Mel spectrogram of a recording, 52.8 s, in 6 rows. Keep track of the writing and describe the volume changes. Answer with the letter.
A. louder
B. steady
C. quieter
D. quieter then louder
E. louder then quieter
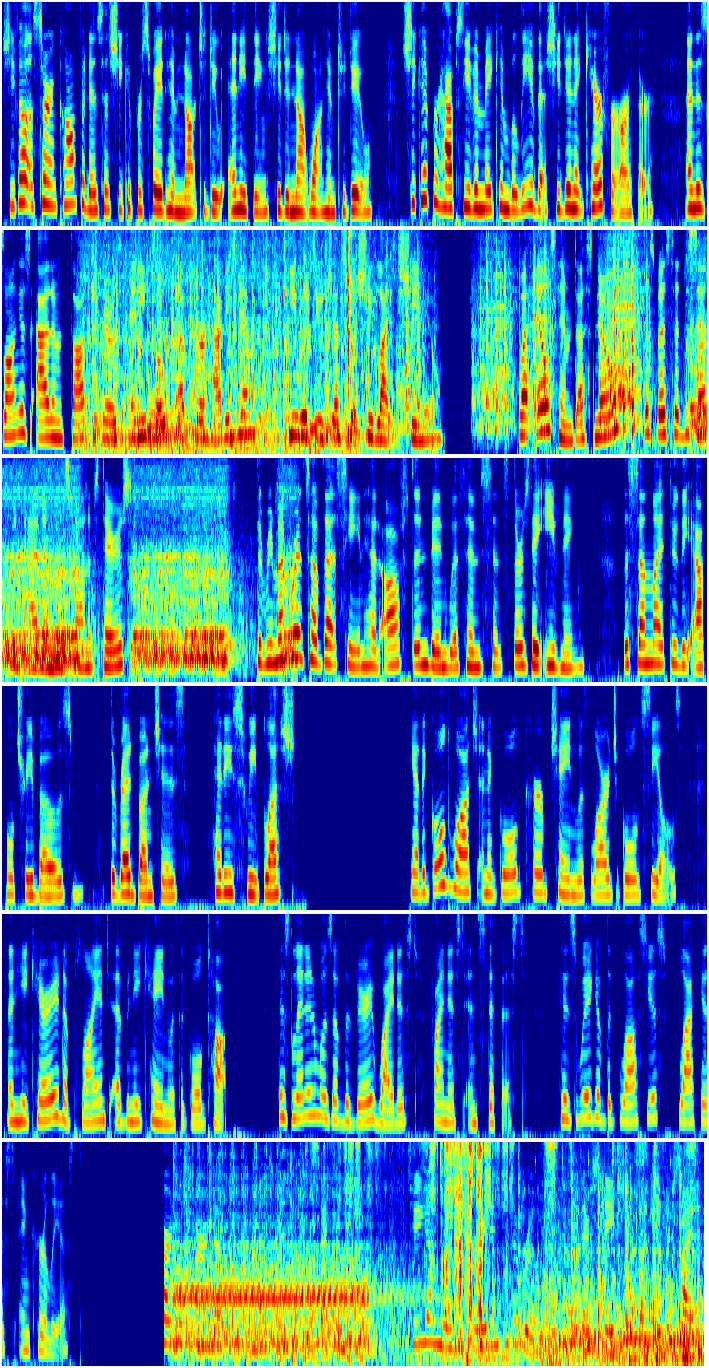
E.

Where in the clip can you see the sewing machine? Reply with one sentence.
You can hear the sewing machine from 9.8 to 21.4 s and from 46.1 to 52.7 s.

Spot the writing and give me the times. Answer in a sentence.
The writing can be heard from 48.0 to 52.7 s.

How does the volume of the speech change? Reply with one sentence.
The loudness of the speech goes down.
